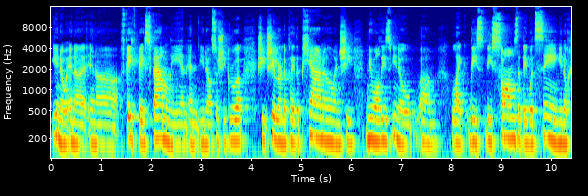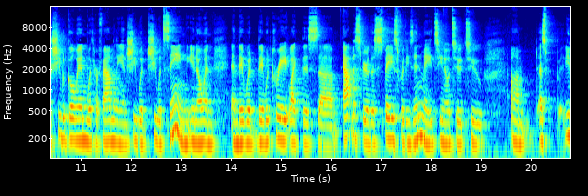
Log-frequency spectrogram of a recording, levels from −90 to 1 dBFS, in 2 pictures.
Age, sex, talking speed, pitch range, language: 40-59, female, 230 wpm, 165-190 Hz, English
